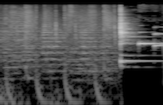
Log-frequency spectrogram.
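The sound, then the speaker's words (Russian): A steady thumping beat gives way to a bright, chiming electronic melody, a few clear sustained notes of an ice cream van jingle ringing out loudly on its own. “Это божественный звук фургончика-мороженщика, который доносится до ушей Леонардо.”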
